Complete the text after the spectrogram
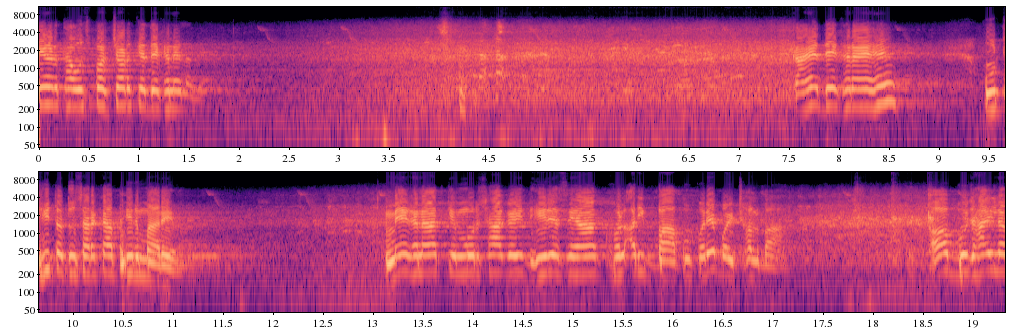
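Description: A man chants with feeling into a microphone, heard through loudspeakers in a large hall.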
